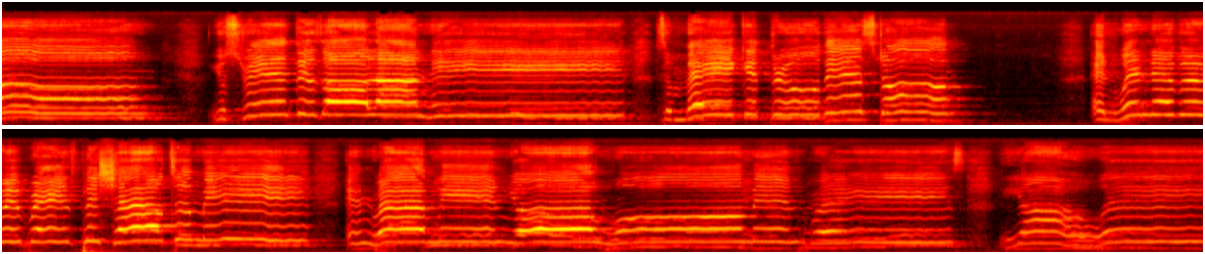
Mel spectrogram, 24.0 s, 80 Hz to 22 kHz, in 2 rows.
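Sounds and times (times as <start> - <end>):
women singing gospel unaccompanied: 0.0 - 9.8, 10.9 - 24.0.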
